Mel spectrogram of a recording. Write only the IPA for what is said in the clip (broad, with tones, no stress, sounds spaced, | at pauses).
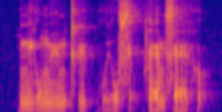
n̪ iː˥ w ŋ yː˥ m kʰ yː˥ p̚ kʷ iː˨ w s ɪ˧ k̚ f ɛː˨˥ m s ɛː˨˩ h ʊ˥ k̚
